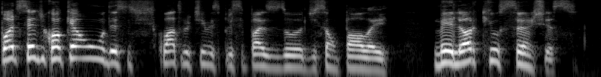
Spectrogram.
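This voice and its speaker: A man's high-pitched voice with lively intonation and a fairly slow pace, in a dry, close sound with no echo. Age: 20s. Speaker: football podcast co-host. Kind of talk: casual chat. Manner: animated.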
